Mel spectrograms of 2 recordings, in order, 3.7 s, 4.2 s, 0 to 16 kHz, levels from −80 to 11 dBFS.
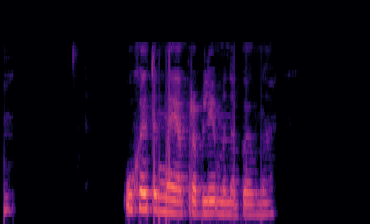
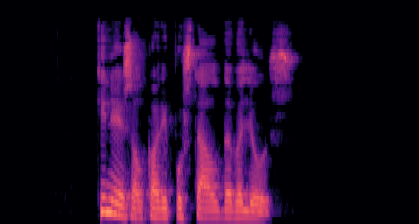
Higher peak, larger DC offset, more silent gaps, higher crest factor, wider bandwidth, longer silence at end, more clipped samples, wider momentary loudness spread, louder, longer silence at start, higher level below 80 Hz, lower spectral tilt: second, -6 dBFS vs -2 dBFS; neither; first, 0.22-0.72 s, 0.93-1.23 s vs none; about the same, 20 dB vs 20 dB; second, 7.8 kHz vs 11.5 kHz; second, 0.95 s vs 1.25 s; neither; first, 17 LU vs 6 LU; about the same, -22 LUFS vs -20 LUFS; second, 0.05 s vs 1 s; first, -60 dBFS vs -68 dBFS; first, -6 dB/octave vs -4 dB/octave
